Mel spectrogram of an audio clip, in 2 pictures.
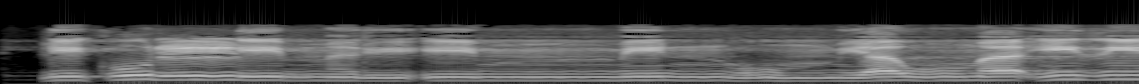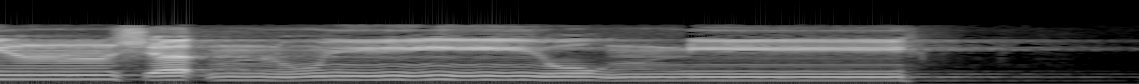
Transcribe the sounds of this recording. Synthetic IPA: lɪkʊlːɪmɾɪʔɪmːɪnhʊmjawmaʔɪðɪnʃaʔnʊ | jʊɣniː

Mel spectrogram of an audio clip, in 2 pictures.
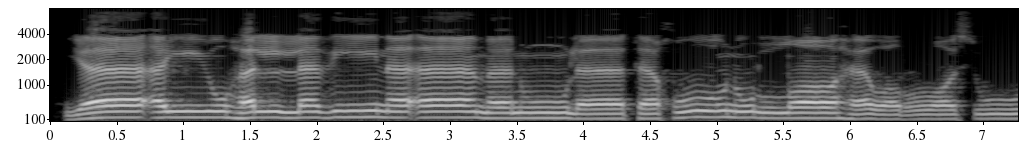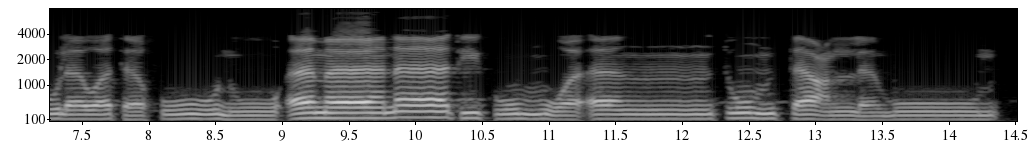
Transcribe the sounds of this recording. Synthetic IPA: jaːʔajːʊɦalːaðiːnaʔaːmanuːlaːt̪aquːnʊlːɑːɦawɑrˤːɑsuːlawat̪aquːnuːʔamaːnaːt̪ɪkʊmwaʔant̪ʊmt̪aʕlamuːn

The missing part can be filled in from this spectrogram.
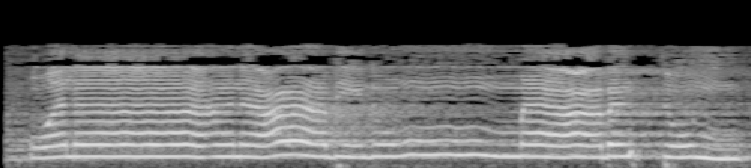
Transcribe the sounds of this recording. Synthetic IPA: walaːʔanaʕaːbɪd̪ʊ | mːaːʕabad̪t̪ʊm

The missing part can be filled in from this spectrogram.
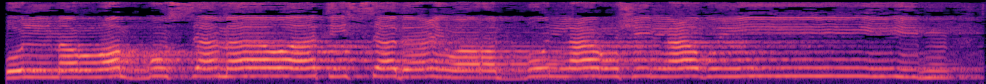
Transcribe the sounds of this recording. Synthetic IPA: qʊlmarˤːɑbːʊsːamaːwaːt̪ɪsːabʕɪwɑɾˤɑbːʊlʕɑɾˤʃɪlʕɑðˤiː | m

